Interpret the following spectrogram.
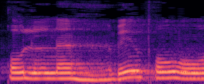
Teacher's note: قا کو موٹا کر کے پڑھنا ہے 1 سیکنڈ کھینچنا ہے. واو مد ہے.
